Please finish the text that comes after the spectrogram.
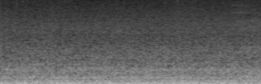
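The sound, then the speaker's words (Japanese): Loud, steady low rumble of engine and road noise inside a car straining up a hill on the way to a cyclocross race, constant throughout with no voices. “ちょうど坂道入っちゃったんでうるさくなっちゃった”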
